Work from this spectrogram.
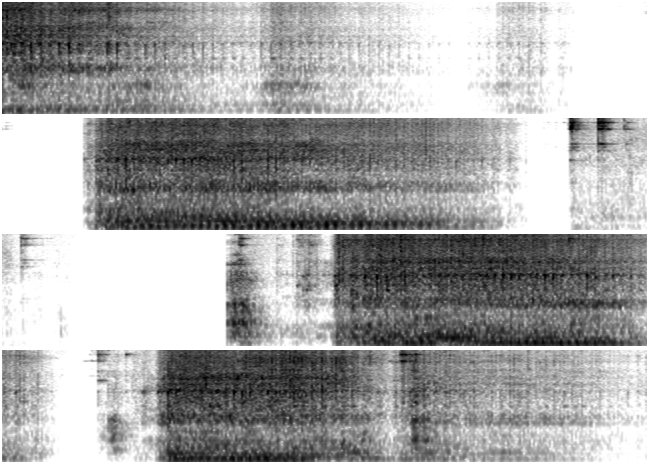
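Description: A sewing machine stitches the waistband belt onto a pair of trousers, running in three loud sustained bursts of a few seconds each, with short quiet gaps and small clicks between them.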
